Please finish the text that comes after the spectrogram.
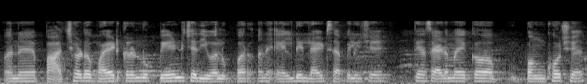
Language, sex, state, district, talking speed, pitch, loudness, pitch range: Gujarati, male, Gujarat, Gandhinagar, 205 wpm, 145 Hz, -16 LUFS, 140-150 Hz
